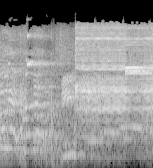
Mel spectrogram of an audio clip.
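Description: A steady electronic buzzer starts about a second in and holds, over children's voices and shouting echoing in a large gym.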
